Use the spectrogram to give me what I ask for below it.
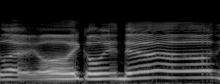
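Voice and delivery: high, slow excited classmates; hammed-up class going ooh; class reacting. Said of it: "the class was like".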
